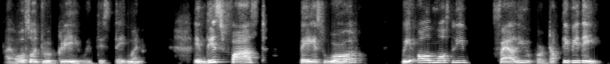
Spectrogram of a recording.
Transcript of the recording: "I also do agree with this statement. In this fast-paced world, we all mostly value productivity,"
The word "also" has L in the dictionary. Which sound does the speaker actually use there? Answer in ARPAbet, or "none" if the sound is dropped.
L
